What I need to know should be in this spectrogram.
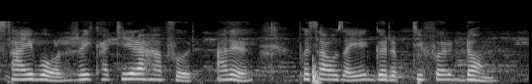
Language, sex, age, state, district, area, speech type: Bodo, female, 18-30, Assam, Kokrajhar, rural, read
